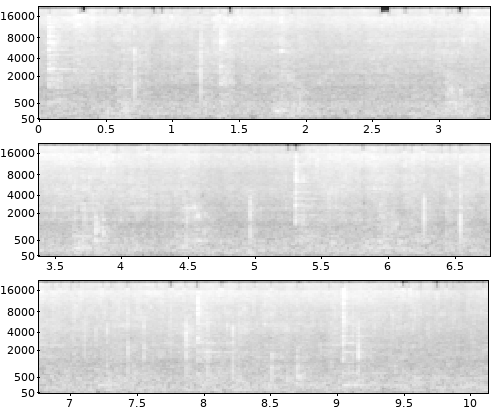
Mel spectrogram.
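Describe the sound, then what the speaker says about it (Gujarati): Lotiya chillies sauté in a pan with turmeric, coriander-cumin powder and salt, giving a steady close sizzle of frying with scattered crisp ticks and scrapes of stirring, alone without talk. "મરચાંને પહેલાં થોડા સાતડી લેવાના છે આપણે."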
